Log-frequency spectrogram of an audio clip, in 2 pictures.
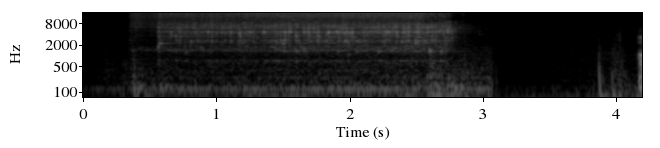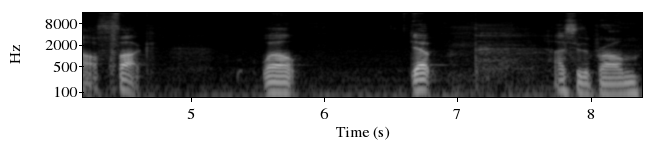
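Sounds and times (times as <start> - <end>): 
tap water gushing into a sink: 0.4 - 3.0
speech: 4.2 - 4.8, 5.5 - 5.9, 6.6 - 6.9, 7.7 - 8.3.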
